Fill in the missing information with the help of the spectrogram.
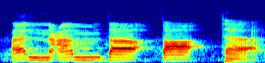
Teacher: Ta-nya itu tuh nggak ada hamas terdengar.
